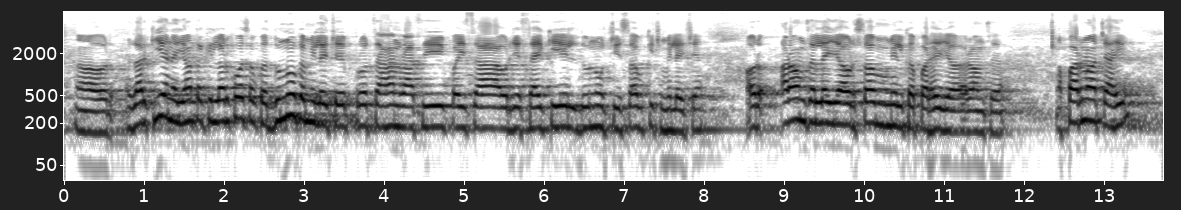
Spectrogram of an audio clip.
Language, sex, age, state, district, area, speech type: Maithili, male, 18-30, Bihar, Saharsa, rural, spontaneous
